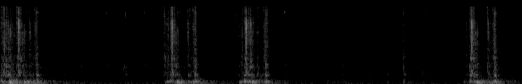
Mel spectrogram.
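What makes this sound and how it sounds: Fingertips press the keys of a vintage 1950s hollow metal-cased typewriter with paper loaded, producing bright, sharp mechanical clacks with a low thump beneath. The clacks come in irregular quick bursts separated by softer ticks and brief pauses, each strike dying away almost instantly.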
